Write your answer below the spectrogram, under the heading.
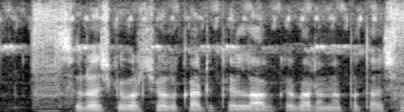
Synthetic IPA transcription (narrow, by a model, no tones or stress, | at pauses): suɾəd͡ʒkebəɾt͡ʃolkaʈkelabkebaɾemẽpət̪at͡ʃʰɛ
